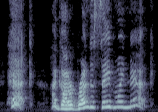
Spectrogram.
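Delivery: high, loud panicked cry; high, loud dash for the door; panicked shout. A narrator's reading. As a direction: yell it as you bolt. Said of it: "She shouted".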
